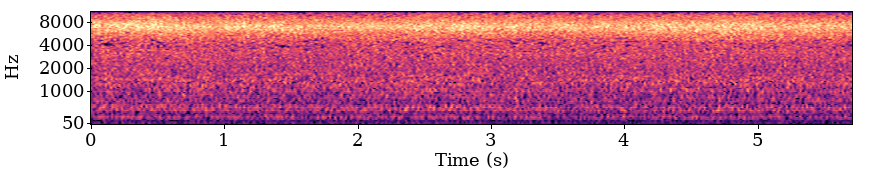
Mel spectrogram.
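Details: Honey bee swarm settled on the wall of an old barn, two days after another hive was cut out of the same building; a dense, steady, unbroken hum fills the recording without pauses or rhythm.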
